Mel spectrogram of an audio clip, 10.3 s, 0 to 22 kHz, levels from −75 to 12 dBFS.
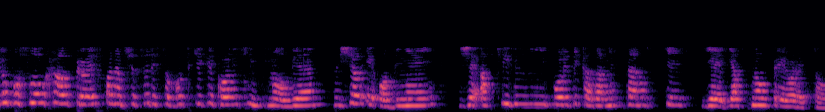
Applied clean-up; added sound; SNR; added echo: neural mask model DeepFilterNet 3.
